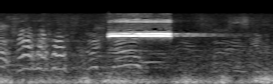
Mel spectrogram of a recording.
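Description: A referee's whistle blows once, sharp and shrill.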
